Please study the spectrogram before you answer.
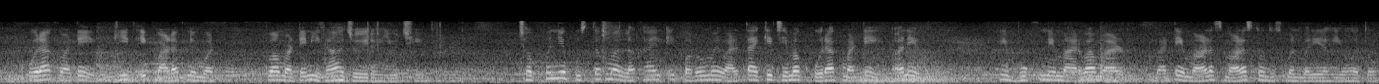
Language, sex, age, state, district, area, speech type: Gujarati, female, 18-30, Gujarat, Valsad, rural, spontaneous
